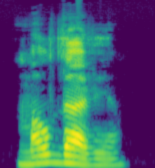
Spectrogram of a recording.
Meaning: Moldavia (former name of Moldova, a country in Eastern Europe)
- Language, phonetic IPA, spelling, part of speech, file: Russian, [mɐɫˈdavʲɪjə], Молдавия, proper noun, Ru-Молдавия.ogg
